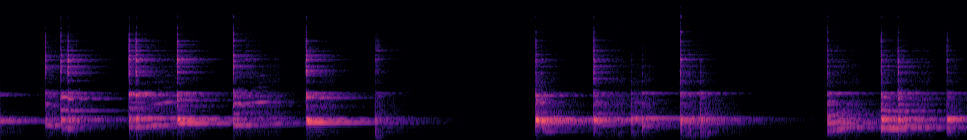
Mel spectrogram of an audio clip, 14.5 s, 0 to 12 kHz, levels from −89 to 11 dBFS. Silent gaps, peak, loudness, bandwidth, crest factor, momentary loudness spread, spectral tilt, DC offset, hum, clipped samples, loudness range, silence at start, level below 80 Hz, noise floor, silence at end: 6.91-8.02 s, 12.13-12.40 s; -14 dBFS; -37 LUFS; 8.4 kHz; 24 dB; 22 LU; -5.5 dB/octave; under 0.1%; none; under 0.1%; 10 LU; 0 s; -90 dBFS; -80 dBFS; 0 s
